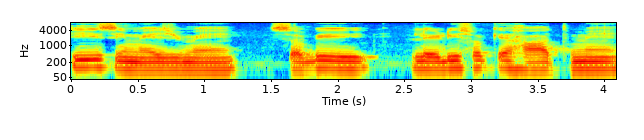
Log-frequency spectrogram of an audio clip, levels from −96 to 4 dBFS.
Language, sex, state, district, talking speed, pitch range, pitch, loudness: Hindi, male, Jharkhand, Jamtara, 115 wpm, 105-120 Hz, 110 Hz, -14 LUFS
